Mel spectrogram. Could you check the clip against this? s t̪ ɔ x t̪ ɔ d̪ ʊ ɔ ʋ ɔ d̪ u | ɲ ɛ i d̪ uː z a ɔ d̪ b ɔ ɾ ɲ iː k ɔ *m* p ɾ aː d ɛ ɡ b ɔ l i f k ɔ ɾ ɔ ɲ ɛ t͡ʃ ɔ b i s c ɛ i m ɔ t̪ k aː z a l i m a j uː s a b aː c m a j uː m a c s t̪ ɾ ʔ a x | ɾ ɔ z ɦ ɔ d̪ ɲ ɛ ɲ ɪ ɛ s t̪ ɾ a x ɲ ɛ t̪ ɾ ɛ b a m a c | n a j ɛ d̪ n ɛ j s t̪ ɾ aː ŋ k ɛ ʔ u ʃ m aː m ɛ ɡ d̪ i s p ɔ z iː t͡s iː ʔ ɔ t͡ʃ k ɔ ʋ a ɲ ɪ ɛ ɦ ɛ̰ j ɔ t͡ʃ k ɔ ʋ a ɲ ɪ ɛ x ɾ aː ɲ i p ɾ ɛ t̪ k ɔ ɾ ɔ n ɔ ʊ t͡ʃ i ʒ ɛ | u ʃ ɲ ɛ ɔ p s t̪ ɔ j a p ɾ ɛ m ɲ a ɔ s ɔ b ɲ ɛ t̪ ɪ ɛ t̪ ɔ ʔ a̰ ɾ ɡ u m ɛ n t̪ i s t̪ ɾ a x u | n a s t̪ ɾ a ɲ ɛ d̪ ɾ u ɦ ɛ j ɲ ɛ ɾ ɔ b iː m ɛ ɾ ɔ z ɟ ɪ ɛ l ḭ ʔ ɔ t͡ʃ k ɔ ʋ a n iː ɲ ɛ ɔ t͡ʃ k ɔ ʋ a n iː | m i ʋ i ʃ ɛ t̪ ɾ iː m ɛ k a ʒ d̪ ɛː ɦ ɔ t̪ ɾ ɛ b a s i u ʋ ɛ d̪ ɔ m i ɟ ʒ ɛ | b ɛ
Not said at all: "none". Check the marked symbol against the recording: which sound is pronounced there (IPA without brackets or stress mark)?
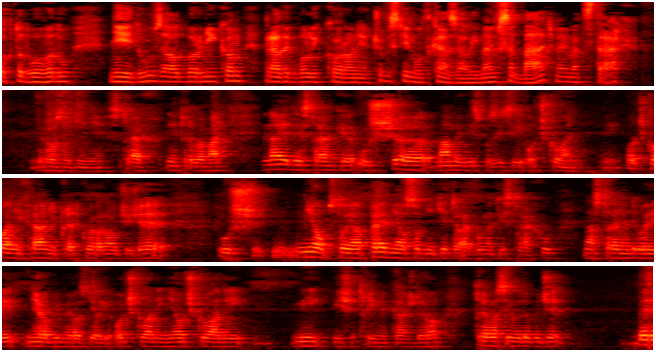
m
